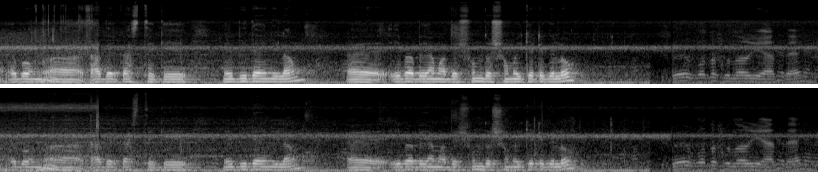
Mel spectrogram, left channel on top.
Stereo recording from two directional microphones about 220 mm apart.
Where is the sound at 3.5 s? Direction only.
20° left (ahead or behind).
